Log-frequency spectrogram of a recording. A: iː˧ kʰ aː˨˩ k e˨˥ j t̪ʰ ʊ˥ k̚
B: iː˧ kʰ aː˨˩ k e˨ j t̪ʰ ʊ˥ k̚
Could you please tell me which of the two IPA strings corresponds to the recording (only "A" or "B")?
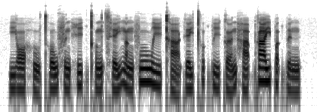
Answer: B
